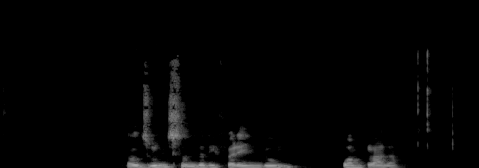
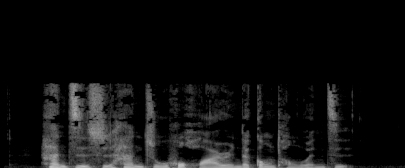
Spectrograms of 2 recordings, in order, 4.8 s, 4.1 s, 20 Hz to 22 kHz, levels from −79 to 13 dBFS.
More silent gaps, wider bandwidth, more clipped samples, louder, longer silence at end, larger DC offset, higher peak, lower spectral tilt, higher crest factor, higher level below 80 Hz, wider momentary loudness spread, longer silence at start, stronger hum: neither; first, 16 kHz vs 11.5 kHz; neither; second, -30 LUFS vs -22 LUFS; first, 0.85 s vs 0.6 s; neither; second, -14 dBFS vs -4 dBFS; about the same, -5 dB/octave vs -5 dB/octave; about the same, 18 dB vs 18 dB; second, -76 dBFS vs -46 dBFS; first, 17 LU vs 12 LU; first, 1.3 s vs 0.4 s; neither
